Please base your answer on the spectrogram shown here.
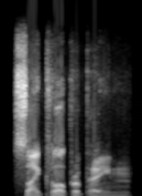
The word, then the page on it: Cyclopropane: British English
